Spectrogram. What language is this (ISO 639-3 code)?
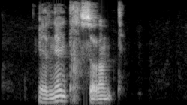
kab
